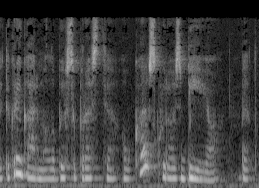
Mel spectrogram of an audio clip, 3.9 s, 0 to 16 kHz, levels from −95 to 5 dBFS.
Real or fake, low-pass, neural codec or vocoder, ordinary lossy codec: real; 14.4 kHz; none; MP3, 48 kbps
